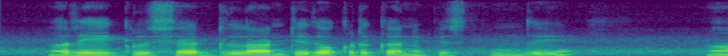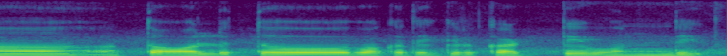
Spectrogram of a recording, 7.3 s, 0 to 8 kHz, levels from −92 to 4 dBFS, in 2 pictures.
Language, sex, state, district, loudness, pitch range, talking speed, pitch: Telugu, female, Andhra Pradesh, Srikakulam, -17 LUFS, 180-190 Hz, 80 wpm, 185 Hz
